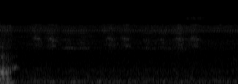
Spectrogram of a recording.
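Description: Crickets chirring faintly and steadily in the night background, a thin high trill.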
